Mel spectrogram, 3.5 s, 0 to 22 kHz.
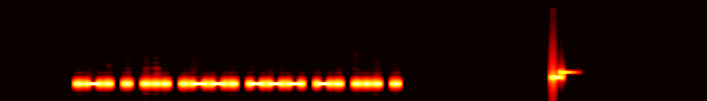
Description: Morse code, heard as a keyed tone, about 53 wpm, 700 Hz. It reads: RESPONSE
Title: Sentences from Top 1400 Words - New Word Drill - 50wpm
